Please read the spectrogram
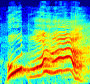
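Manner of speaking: high, squeaky incredulous mock question; imagined snide onlooker. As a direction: squeal it like a gossip staring at her. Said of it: "I know what he thinking".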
